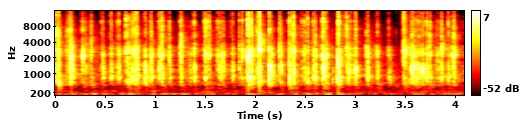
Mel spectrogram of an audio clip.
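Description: Fingertips with long acrylic nails type fast, at 98 words per minute, on a full-size mechanical keyboard with white plastic keycaps on a black base. About 32 quick, bright plastic clicks and taps follow each other closely, each dying away almost at once, with no low rumble. There is a brief lull just before 3.5 seconds before the typing picks up again.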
